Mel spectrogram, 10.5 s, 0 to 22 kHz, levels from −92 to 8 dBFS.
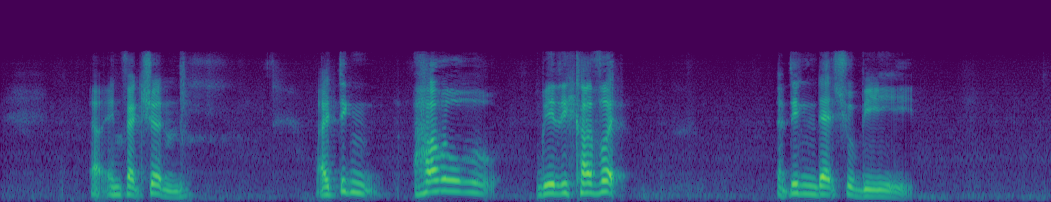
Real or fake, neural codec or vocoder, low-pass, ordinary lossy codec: fake; codec, 16 kHz, 0.8 kbps, ZipCodec; none; none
